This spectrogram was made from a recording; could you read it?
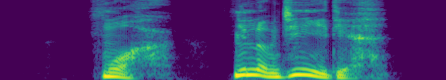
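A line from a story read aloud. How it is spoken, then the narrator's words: Shouting. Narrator (Chinese): 南离川吼道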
